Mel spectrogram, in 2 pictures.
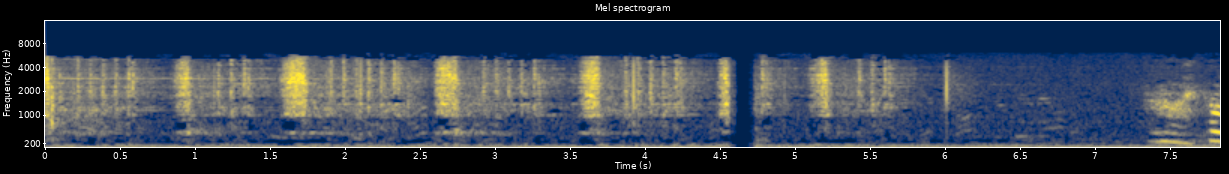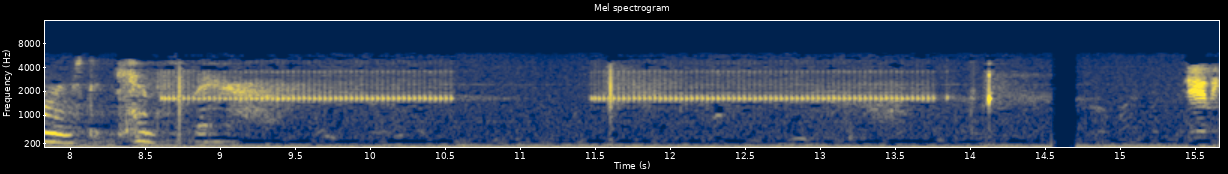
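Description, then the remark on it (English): A coin clinks into a pay phone in a telephone booth at a railroad station, followed by a brief flurry of clicks as a number is dialed, then a steady electronic tone sounds in two long bursts over a low background hum. “then inserts a coin in the phone slot, dials a number.”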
